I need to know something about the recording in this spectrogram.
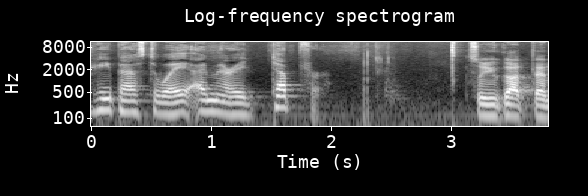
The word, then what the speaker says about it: Toepfer: Tep- Toepfer. How do you pronounce it? Toepfer.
